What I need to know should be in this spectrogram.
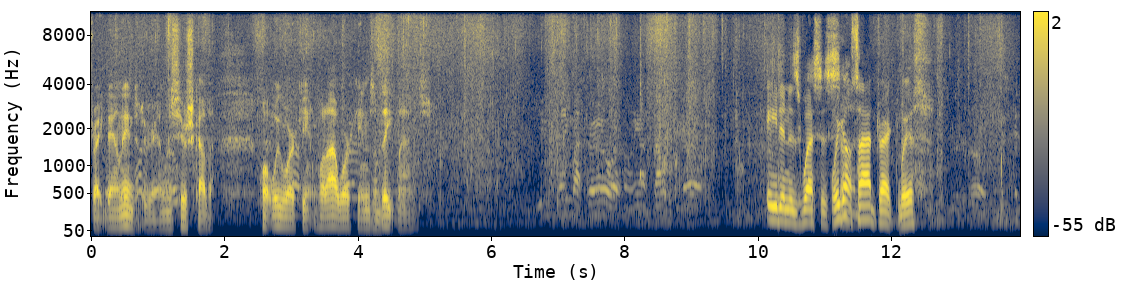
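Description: A middle-aged man talks calmly outdoors.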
